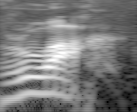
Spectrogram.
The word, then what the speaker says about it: ruach: In fact, the word in Hebrew is ruach. It's kind of like a, you have this sound in the back of your throat. So you sort of, that's how you say it, sort of ruach.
